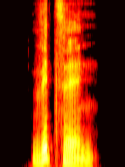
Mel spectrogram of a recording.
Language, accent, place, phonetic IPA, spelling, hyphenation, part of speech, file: German, Germany, Berlin, [ˈvɪtsl̩n], witzeln, wit‧zeln, verb, De-witzeln.ogg
- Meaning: to make jokes, to make silly jokes, to joke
